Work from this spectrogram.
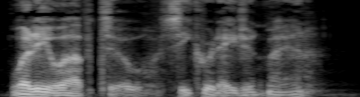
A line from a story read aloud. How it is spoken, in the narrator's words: In a deep, gravelly voice, asked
